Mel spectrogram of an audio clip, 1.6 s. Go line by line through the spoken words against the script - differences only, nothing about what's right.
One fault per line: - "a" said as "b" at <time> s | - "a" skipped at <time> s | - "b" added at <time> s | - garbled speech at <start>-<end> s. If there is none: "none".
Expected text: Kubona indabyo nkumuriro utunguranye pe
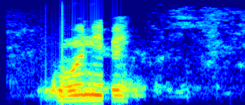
- "indabyo nkumuriro utunguranye" skipped at 0.6 s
